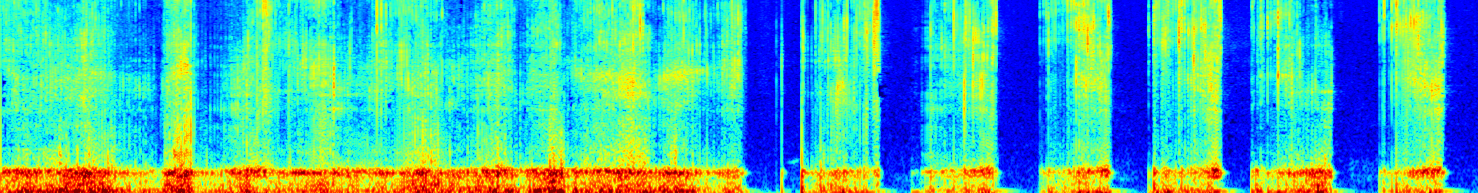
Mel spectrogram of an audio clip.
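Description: The backs of long nails from both hands scratch a black hollow steel mesh microphone grille, making a dense, low, rumbling scrape. The scratching runs continuously for about seven seconds, then breaks into a series of short bursts separated by brief silences.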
